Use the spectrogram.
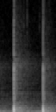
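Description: Two knocks on a loaf of Dutch oven bread just out of the oven give short, dull, hollow thuds that die away almost instantly. The hollow sound shows the bread is good and baked through.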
